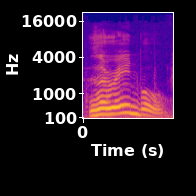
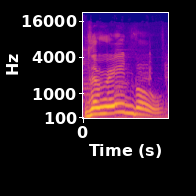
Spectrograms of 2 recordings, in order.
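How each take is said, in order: Both takes have the same delivery.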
